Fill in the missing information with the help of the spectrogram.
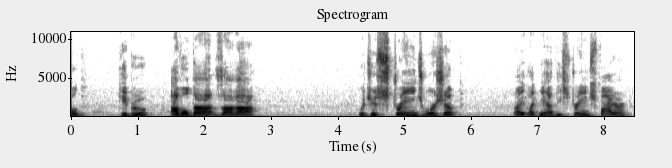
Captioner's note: Hebrew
